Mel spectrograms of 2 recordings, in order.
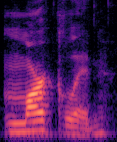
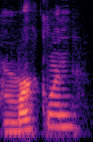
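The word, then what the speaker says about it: Märklin: clown rail yeah so david zdg says it's marklin so it's not merklyn uh okay so let's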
